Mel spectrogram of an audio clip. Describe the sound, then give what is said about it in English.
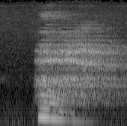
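A single deep exhale during guided breathing, beginning abruptly after near-silence and trailing off slowly, with a soft, breathy, sigh-like voiced tone. “And exhale out.”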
